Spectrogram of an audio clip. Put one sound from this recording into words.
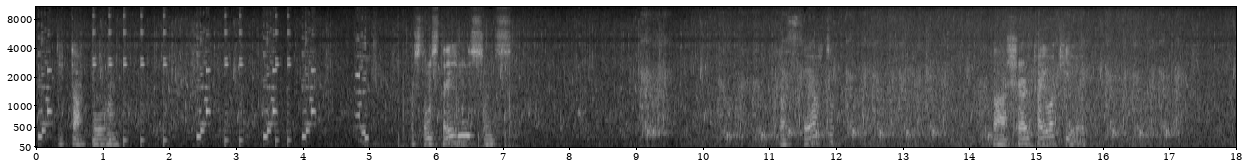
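A young man talks casually into a nearby microphone.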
